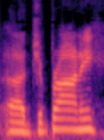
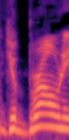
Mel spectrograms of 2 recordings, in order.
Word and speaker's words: Jobrani: Maz Jobrani. Yes, I say it right. I always want to say Jobrani because of The Rock.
